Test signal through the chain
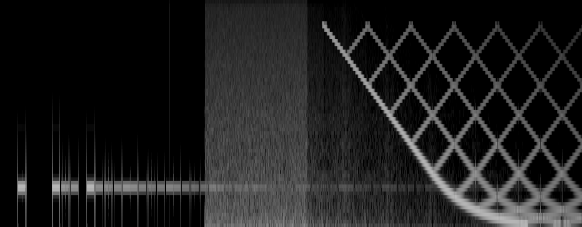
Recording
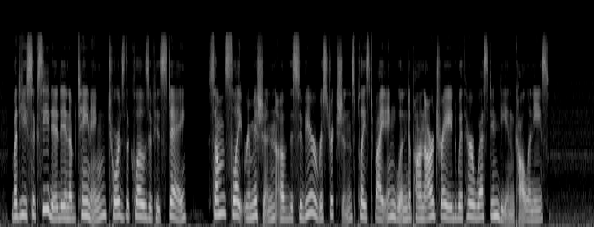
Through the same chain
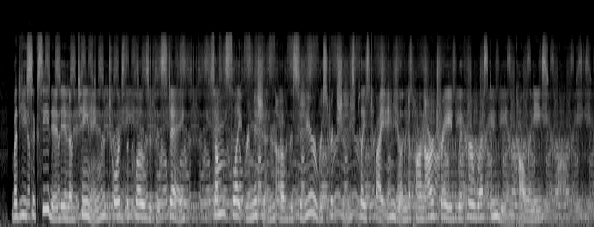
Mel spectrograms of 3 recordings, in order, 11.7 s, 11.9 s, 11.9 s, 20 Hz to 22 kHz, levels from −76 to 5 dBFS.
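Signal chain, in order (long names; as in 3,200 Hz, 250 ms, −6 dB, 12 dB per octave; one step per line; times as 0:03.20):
feedback delay that plays each chunk backwards 432 ms, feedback 80%, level −12 dB
harmonic generator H 5 −29 dB, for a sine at −3 dBFS
level +1.5 dB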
